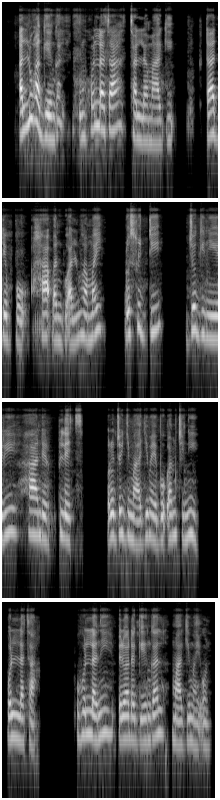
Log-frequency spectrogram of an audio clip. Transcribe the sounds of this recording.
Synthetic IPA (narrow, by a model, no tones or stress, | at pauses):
ʔalːuɦaɡɛŋɡalɗumhɔlːatatalːamaɡi | d̥adɛbːɔhaɓanduʔa̰lːuhamaj | ɗɔsudːi | d͡ʒoɡiniɾihandɛɾplet | ɔɗɔd͡ʒoɡimaɡimajbɔɓamtini | hɔlːata | ɗɔɦɔlːaniɓɛɗɔwadaɡɛŋɡalmaɡimajʔɔ̰n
